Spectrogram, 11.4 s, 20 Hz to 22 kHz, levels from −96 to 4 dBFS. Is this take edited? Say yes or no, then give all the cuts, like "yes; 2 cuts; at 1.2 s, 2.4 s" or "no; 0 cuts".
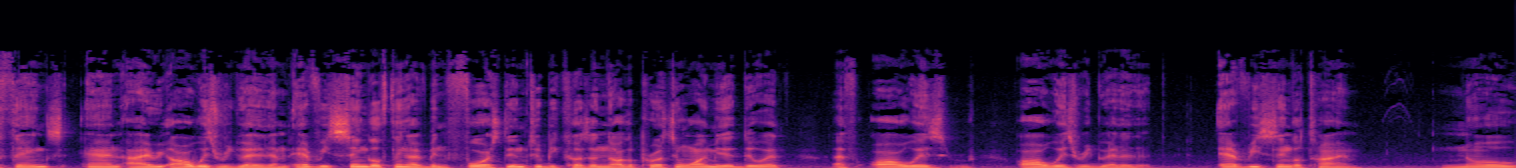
no; 0 cuts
